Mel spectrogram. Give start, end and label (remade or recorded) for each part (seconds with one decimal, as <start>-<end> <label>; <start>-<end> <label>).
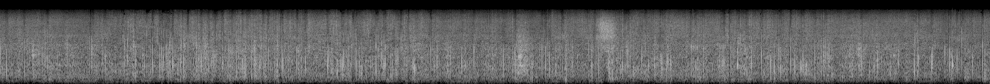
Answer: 0.0-1.1 remade; 1.1-1.8 recorded; 1.8-3.2 remade; 3.2-4.0 recorded; 4.0-9.9 remade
